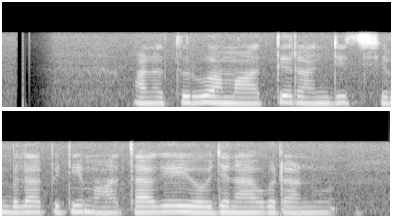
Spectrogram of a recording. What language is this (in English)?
Sinhala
